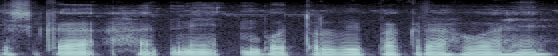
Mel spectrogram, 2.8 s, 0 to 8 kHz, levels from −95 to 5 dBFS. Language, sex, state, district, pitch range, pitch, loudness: Hindi, male, Arunachal Pradesh, Papum Pare, 85-95 Hz, 90 Hz, -19 LUFS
